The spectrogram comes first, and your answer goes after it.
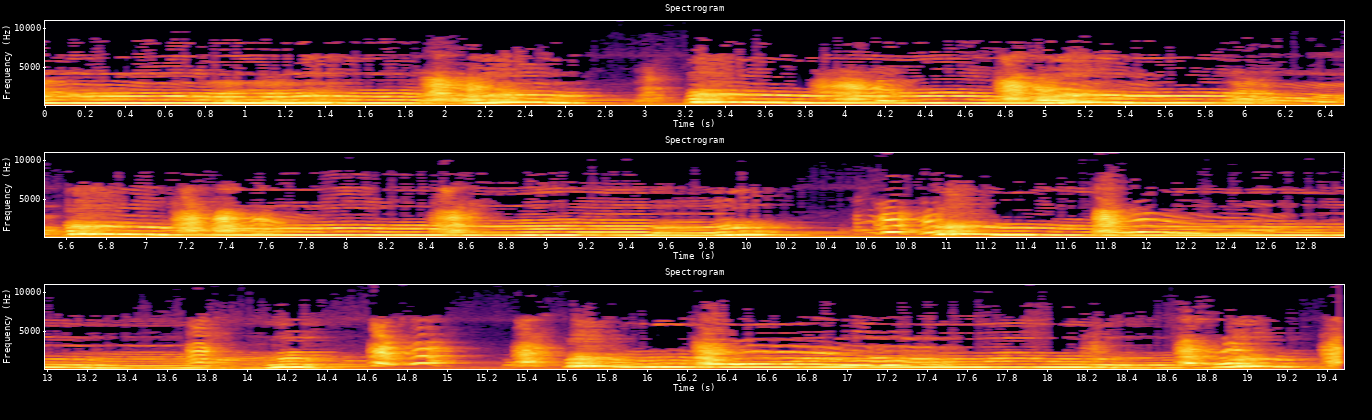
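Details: Alone at home for the first time, a Malamute and a Husky keep up a sustained duet of howls, one drawn-out and gradually dropping in pitch, the other interjecting bursts of quavering, woo-like yips and slides, with brief pauses between phrases.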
